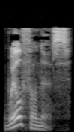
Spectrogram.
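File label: "wilfulness", British English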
